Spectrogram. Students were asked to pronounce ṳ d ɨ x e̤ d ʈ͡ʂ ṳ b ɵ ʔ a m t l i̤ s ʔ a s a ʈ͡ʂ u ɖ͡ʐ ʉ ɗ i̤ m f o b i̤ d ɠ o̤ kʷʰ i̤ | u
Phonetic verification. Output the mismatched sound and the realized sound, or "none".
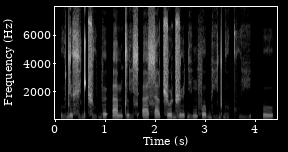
none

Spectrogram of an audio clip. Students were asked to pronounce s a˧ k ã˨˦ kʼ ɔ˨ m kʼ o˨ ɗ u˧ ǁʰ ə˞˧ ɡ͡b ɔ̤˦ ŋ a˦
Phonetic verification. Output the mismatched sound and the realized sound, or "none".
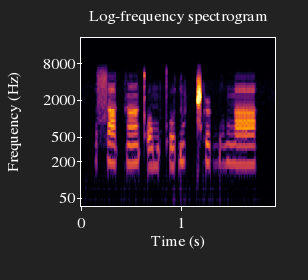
none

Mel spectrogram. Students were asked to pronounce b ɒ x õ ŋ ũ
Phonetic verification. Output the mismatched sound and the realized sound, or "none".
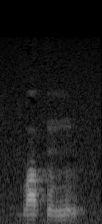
x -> k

